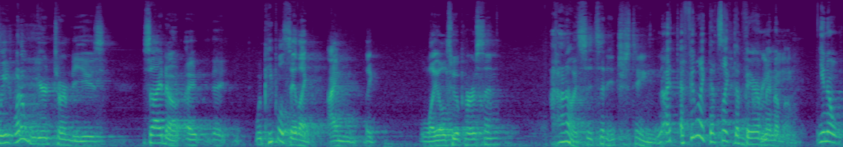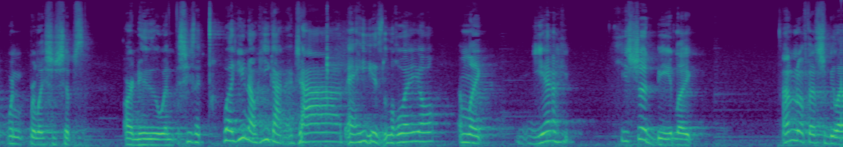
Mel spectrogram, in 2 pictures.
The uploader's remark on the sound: deal with a bit of echo with the audio file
